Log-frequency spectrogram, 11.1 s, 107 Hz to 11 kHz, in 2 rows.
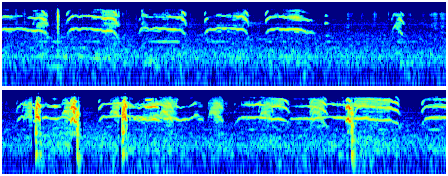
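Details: Peregrine falcon young at a Warsaw Żerań nest on 8 May 2023 during feeding by the female: spaced thin squealing calls, then loud clicking taps mixed with renewed whining cries.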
